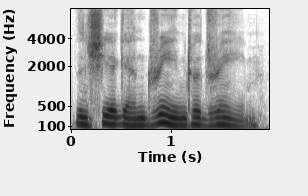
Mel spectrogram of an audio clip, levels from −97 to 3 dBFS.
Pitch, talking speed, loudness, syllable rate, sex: 120 Hz, 180 wpm, -14 LUFS, 4.4 syllables/s, male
